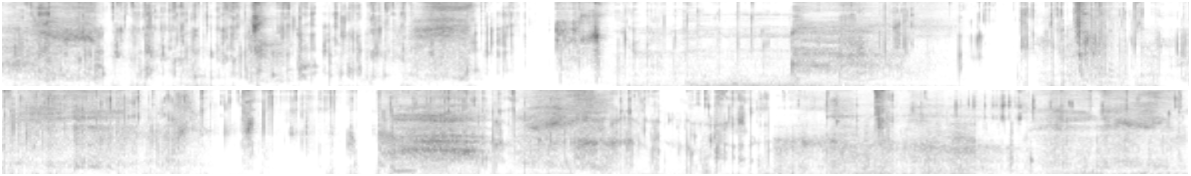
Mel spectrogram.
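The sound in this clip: Close chewing and eating: soft, continuous wet mouth noises with biting and crunching textures, quiet throughout, with no talk.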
